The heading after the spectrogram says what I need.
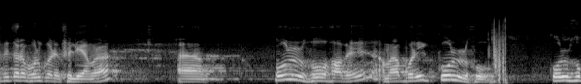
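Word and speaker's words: قُلْ: যেমন সূরা ইখলাসের ভিতরে ভুল করে ফেলি আমরা কুলহু হবে আমরা পড়ি কুলহু কুলহু পড়লে কাফ দিয়ে উচ্চারিত হয় কুলহু উচ্চারণটা হবে কুলহু কফ দিয়ে তাহলে অক্ষরটি উচ্চারণ পরিবর্তন হয়ে গেলে পর অর্থ পরিবর্তন হয়ে যাবে।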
